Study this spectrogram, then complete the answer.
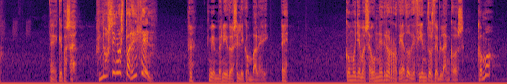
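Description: A second young man talks with animation up close.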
